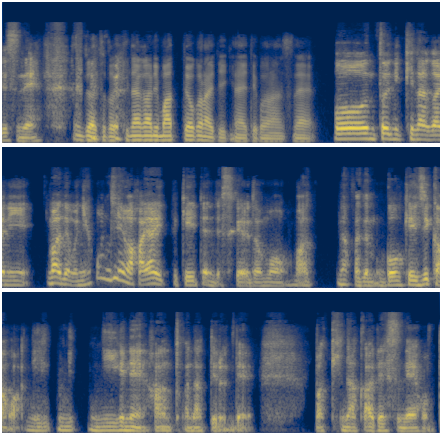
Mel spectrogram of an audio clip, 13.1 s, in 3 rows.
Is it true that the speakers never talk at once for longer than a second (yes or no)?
yes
